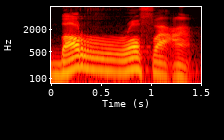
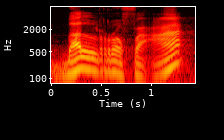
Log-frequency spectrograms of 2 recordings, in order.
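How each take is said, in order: First: The L merges into a doubled R sound. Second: The L is pronounced clearly before the R. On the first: The speaker calls it right. "akan tetapi dilafalkan bar rofa'a" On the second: The speaker calls it wrong. "bukan bal rofa'a"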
